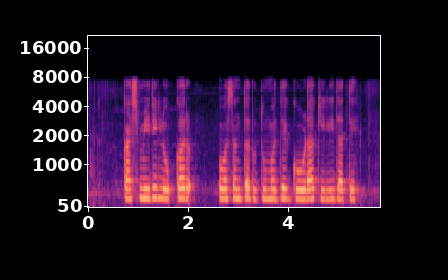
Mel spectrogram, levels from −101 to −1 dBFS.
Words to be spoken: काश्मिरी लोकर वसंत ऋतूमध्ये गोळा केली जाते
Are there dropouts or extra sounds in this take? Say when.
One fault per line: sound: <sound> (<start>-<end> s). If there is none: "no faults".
no faults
